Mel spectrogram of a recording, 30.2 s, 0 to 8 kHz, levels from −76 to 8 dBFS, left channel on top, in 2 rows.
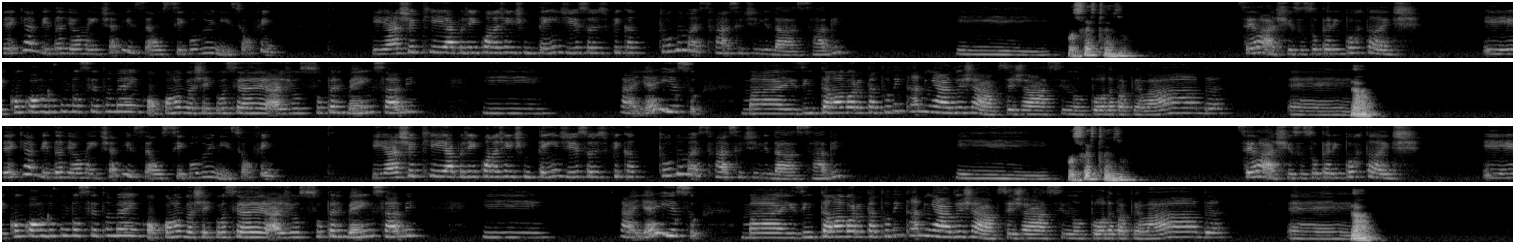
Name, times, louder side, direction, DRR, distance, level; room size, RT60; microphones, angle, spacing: voice 1, 0.0-2.7 3.7-8.4 9.5-10.5 12.4-14.1 14.8-19.3 19.9-20.6 21.3-22.1 22.5-27.3 28.0-28.7, right 3 dB, 50° right, 1.7 m, -29 dB
voice 2, 10.7-11.3 28.6-28.7, right 1 dB, 35° right, 2.2 m, -20 dB
4.2 x 2.4 x 4.1 m
head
